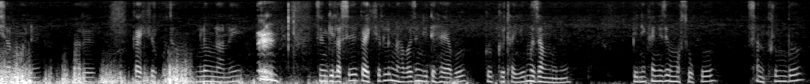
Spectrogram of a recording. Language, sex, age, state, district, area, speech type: Bodo, female, 45-60, Assam, Udalguri, rural, spontaneous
